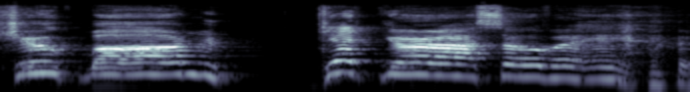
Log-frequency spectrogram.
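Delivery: very loud, shrill, high, drawn-out bellowing roar. Voicing a lion character calling a small creature over: roaring loudly. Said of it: "he roars really loudly".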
